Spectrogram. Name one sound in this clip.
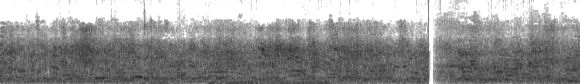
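A crowd of men and women chatter loudly all around, close by.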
